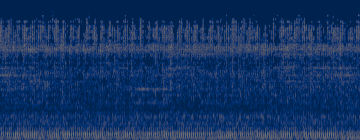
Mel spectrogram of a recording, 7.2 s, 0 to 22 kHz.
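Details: 2007 Suzuki GSX-R (K6) motorcycle started cold after sitting, low uneven chugging idle that hunts and won't settle or rise to normal speed; exhaust smells very rich, a shop found no fault; unstable cold idle, cause unclear.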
